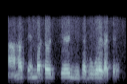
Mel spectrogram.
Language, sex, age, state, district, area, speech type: Bengali, male, 45-60, West Bengal, Purba Bardhaman, rural, conversation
